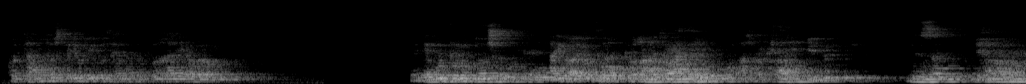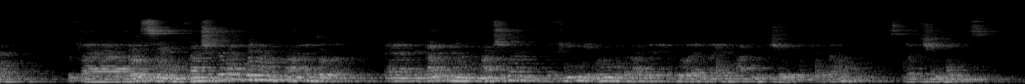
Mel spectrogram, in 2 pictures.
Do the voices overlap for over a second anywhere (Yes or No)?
Yes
